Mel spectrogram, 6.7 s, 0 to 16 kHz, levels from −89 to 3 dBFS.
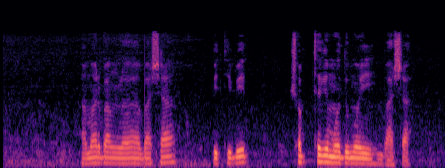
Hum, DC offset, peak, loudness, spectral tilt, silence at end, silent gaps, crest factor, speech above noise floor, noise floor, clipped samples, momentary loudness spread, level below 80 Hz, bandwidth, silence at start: none; under 0.1%; -8 dBFS; -26 LUFS; -7 dB/octave; 0.55 s; none; 18 dB; 33 dB; -58 dBFS; under 0.1%; 11 LU; -54 dBFS; 8 kHz; 0.15 s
